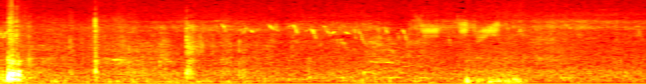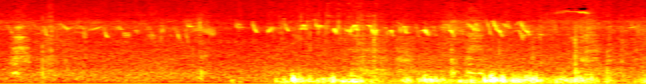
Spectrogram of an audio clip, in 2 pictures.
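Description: Small birds chirping in quick, repeated short notes in the background. From about nine seconds in, low rumbling noise comes in gusts.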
